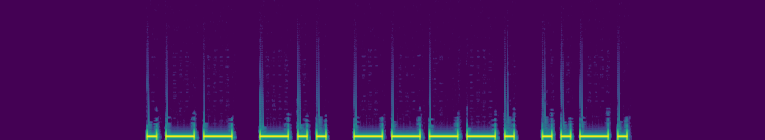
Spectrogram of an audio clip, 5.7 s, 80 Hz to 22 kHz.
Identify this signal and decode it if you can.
Morse code, heard as a keyed tone, about 17 wpm, 700 Hz. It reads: WD9F
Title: NA SOTA Chaser Callsigns 17wpm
